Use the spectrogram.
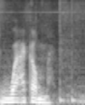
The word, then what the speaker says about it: Wacom: pad would you get on that oh it's pronounced wacom whatever you need one of those to work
